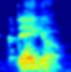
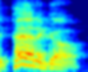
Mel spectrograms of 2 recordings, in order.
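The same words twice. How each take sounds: First: "Pedego" said pe-DAY-go, stress on the long middle DAY; European way of saying it. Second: "Pedigo" said PA-di-go, open first vowel, drawn out; Italian way of saying it. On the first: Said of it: "In other parts of Europe, they say Pedego". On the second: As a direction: say "Pedigo" as Italians do, PA-di-go, slow and firm. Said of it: "in Italy, they say Pedigo". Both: Shown as a demonstration.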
